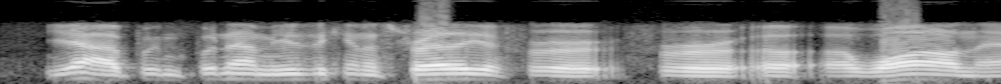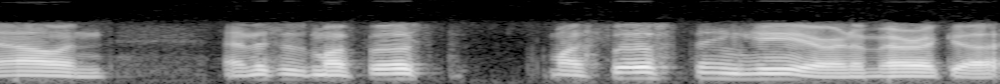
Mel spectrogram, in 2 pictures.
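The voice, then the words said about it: Noticeable foreign accent. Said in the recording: “your accent gives you away. You have done this in two different countries.”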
